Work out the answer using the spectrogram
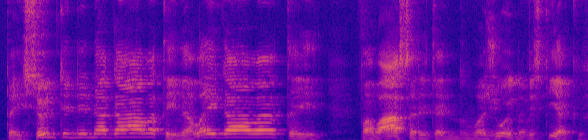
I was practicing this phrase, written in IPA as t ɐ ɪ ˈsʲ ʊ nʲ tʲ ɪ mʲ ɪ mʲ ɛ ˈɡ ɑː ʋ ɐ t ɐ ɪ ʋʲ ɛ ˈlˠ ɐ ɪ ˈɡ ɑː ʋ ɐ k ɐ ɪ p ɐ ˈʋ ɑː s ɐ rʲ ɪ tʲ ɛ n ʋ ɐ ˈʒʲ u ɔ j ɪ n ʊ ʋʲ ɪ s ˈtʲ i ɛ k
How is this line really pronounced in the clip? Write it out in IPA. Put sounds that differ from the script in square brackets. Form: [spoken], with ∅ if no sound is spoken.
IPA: t ɐ ɪ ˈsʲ ʊ nʲ tʲ ɪ [nʲ] ɪ [nʲ] ɛ ˈɡ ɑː ʋ ɐ t ɐ ɪ ʋʲ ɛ ˈlˠ ɐ ɪ ˈɡ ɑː ʋ ɐ [t] ɐ ɪ p ɐ ˈʋ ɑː s ɐ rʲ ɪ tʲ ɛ n ʋ ɐ ˈʒʲ u ɔ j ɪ n ʊ ʋʲ ɪ s ˈtʲ i ɛ k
